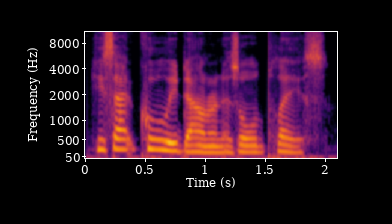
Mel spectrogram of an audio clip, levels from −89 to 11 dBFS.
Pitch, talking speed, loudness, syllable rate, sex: 195 Hz, 230 wpm, -16 LUFS, 5.1 syllables/s, female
